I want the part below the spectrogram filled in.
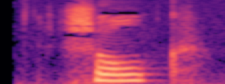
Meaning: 1. silk (fiber and fabric) 2. clothes made of silk 3. something soft and pleasant for touching
- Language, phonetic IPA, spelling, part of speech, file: Russian, [ʂoɫk], шёлк, noun, Ru-шёлк.ogg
